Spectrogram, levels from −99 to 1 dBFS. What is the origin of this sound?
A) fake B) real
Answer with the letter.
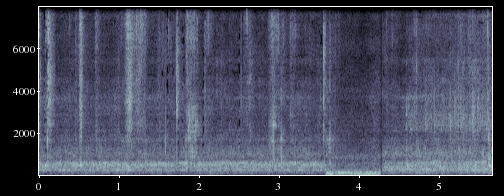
A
